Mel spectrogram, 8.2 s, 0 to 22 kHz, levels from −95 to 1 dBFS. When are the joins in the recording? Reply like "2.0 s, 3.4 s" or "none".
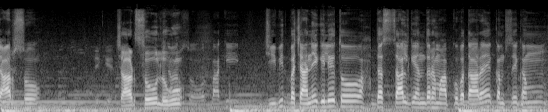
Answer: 5.6 s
